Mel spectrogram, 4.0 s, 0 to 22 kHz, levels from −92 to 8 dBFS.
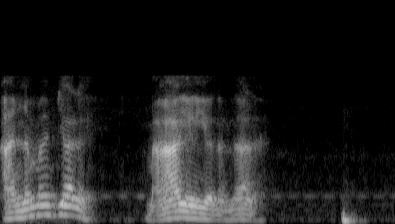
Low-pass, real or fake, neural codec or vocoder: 5.4 kHz; fake; codec, 24 kHz, 6 kbps, HILCodec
